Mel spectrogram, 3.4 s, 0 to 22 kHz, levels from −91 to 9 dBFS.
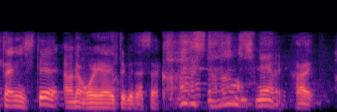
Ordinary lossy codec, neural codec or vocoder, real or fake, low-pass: none; codec, 16 kHz, 2 kbps, X-Codec, HuBERT features, trained on general audio; fake; none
